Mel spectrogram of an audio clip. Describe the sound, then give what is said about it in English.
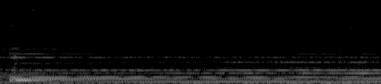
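Soft, wet sloshing from a dog, a continuous watery lapping texture that starts with a brief louder burst and then carries on steadily over a low electrical hum, with no one talking. “If you hear those, like, sloshing noises, this my dog looking.”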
